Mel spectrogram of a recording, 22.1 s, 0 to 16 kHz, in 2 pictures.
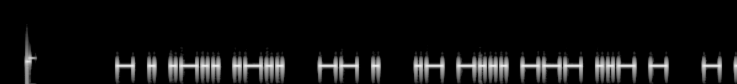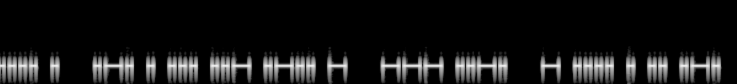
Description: Morse code, heard as a keyed tone, about 15 wpm, 700 Hz. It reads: TELL ME ABOUT THE RESULT OF THEIR
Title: Sentences from Top 1000 Words - Review Part 5 - 15wpm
